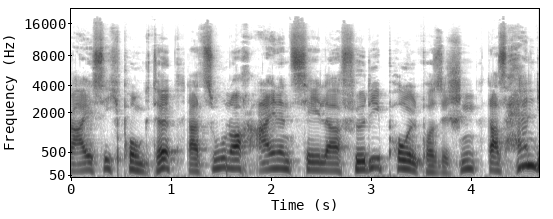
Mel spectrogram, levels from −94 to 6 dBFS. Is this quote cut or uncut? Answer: uncut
